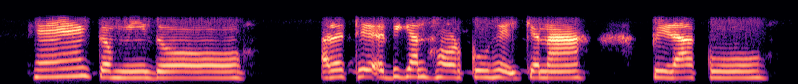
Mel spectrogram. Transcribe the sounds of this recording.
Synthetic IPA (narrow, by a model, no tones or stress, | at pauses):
hɛ̃kəmid̪ɔ | aɾɛʈʰɛəd̪iɡanɦɔɽkuɦɛʔ̚ˀkanapiɽaku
